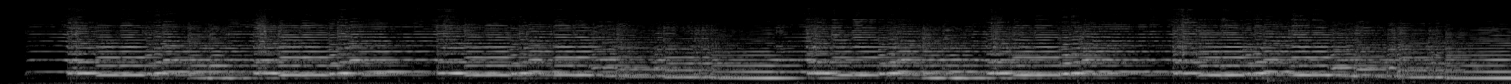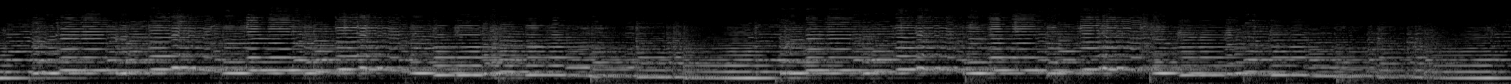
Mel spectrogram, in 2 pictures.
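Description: Instrumental English country-dance jig with a fiddle playing the lively running melody, starting out of silence at the very beginning.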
